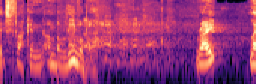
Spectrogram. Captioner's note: audience laughs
